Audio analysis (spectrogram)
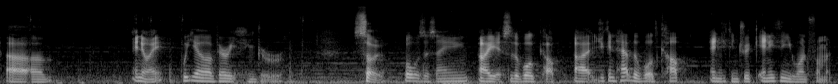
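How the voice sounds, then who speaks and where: A man's voice: mid-range voice, a little fast, vocal fry, a bit bright, soft background music. A man streaming a video game, rambling with jokey asides as he plays. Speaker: gaming streamer. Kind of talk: casual gameplay commentary.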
